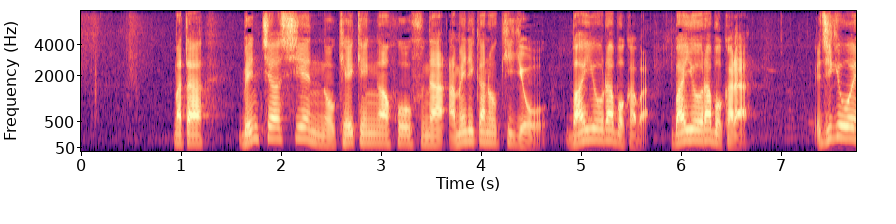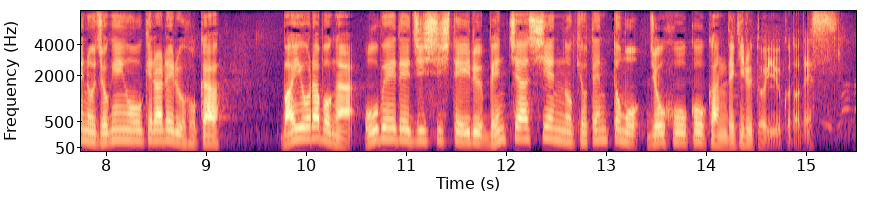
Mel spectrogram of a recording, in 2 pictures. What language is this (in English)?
Japanese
